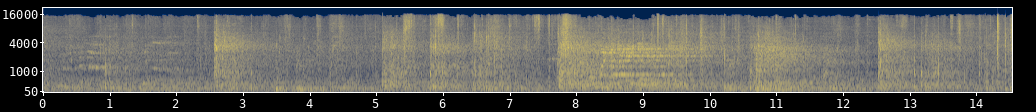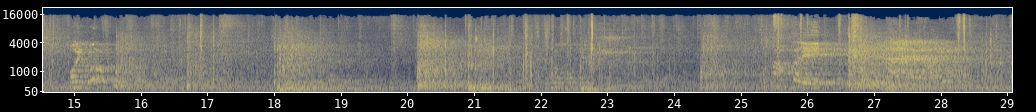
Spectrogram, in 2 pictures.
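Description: A racket strikes a ball with sharp pops, back and forth.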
